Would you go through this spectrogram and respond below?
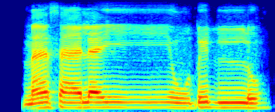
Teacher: memasukkan suara tanwin kepada suara ya dengan menahan 2 harokat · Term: idgham bi gunah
